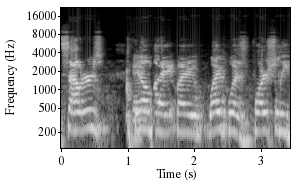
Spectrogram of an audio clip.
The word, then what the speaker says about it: Souders: Souders. Yep. Just like loud Souders.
